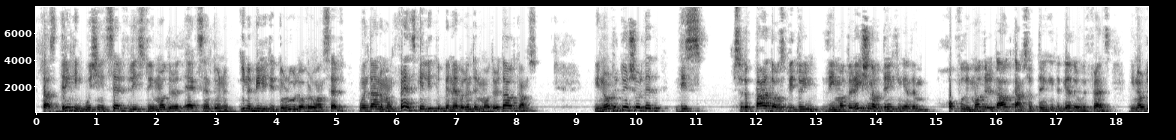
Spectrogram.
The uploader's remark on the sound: Part of the Politics in Strange Places conference held n Oxford University, September 2010.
